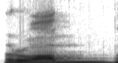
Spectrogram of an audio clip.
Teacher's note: را کے اوپر زبر ہے، اس کو پر پڑھیں گے. با مشدد ہے، اس کو کلکلے کے ساتھ جماؤ کے ساتھ ادا کریں گے.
